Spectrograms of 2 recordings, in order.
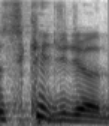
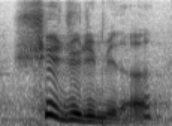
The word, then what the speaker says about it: schedule: 미국에서는 스케줄이라고 해요. SCHEDUL이 according to our schedule. 그러면 이제 우리의 계획에 의하면은 스케줄이라는 말을 많이 쓰는 거라. 그랬더니 처칠이 화가 났어요. 영국에서는 스케줄이 아니라 쉐줄입니다. 스펠링은 똑같은데 K자가 없어요.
